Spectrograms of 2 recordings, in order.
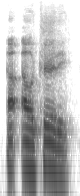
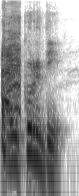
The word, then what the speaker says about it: Elkurdi: Elkurdi. – Elkurdi. – No, you got to say it properly in Arabic. Elkurdi.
